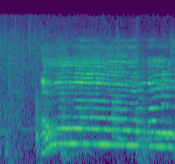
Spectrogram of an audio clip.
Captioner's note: wolf howls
